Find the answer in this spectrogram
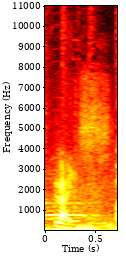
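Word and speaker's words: Pleiß: Yo diría que es Tibor Plais.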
